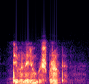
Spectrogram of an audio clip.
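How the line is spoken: Muttered. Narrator (Ukrainian): пробурмотіла

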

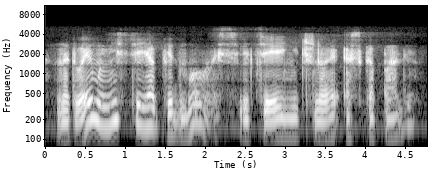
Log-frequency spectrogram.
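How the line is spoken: Calm advice. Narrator (Ukrainian): порадила спокійно

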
